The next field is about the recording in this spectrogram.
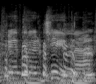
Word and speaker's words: Pietrelcina: Bajo el nombre de San Pío de Pietrelcina. Por favor, pronúncialo bien tú que eres italiana. Muchas gracias. – Pietrelcina.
